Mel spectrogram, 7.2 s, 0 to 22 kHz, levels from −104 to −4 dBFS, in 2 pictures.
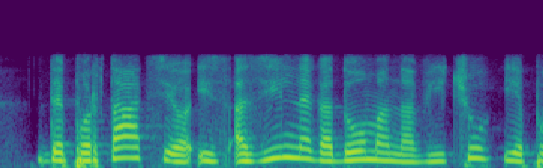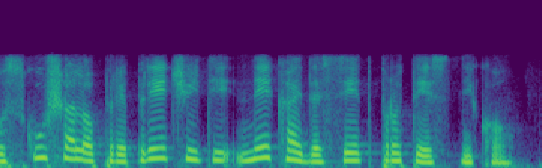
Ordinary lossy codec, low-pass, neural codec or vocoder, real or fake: Opus, 16 kbps; 5.4 kHz; none; real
